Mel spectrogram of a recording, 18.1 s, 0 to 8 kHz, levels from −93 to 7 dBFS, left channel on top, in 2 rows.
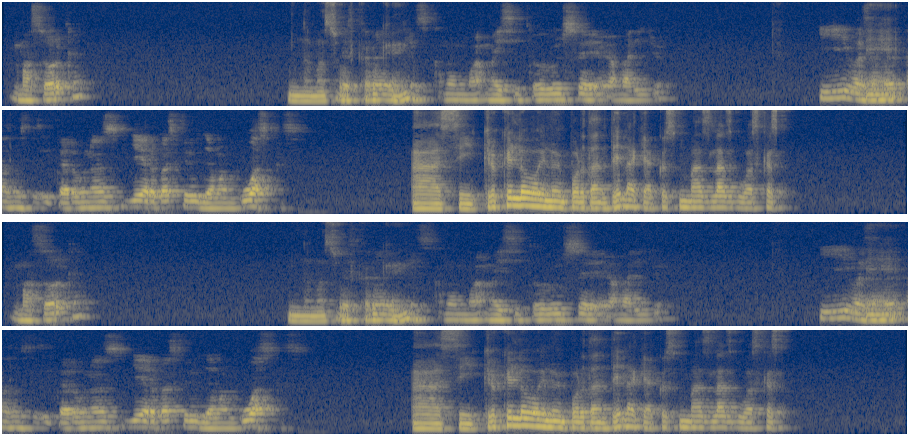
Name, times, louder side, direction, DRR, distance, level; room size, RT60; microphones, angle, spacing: voice 1, 0.1-0.9 3.3-6.6 8.2-12.0, left 2 dB, 80° left, 3 dB, 1.9 m, -23 dB
voice 2, 2.9-4.1 8.6-9.0 13.2-16.8, left 2 dB, 35° left, 10 dB, 1.5 m, -19 dB
14.0 x 12.0 x 3.6 m, 0.35 s
head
